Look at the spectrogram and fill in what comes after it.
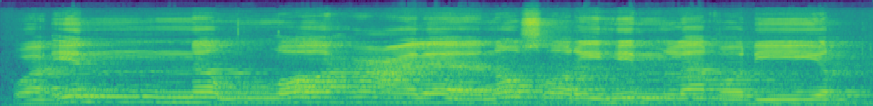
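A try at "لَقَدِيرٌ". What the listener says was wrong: Nah, masih tafkhim. Itu dihilangin. Tipis lang qadir.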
